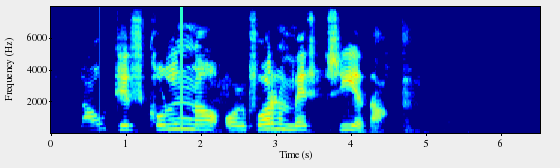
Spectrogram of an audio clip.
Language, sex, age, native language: Icelandic, male, 6, Icelandic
